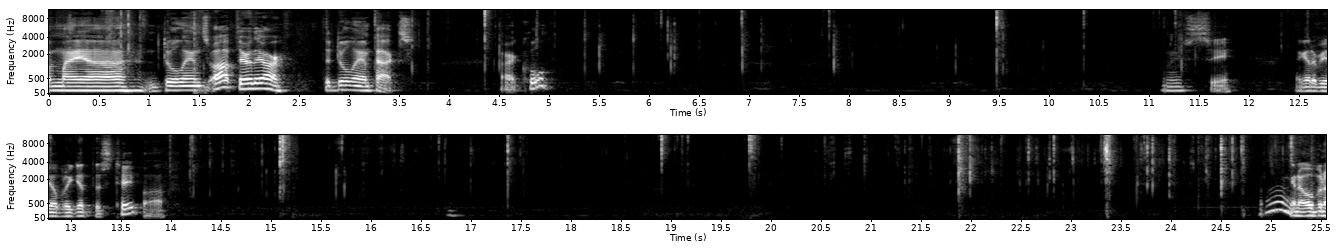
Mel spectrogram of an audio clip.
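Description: Plastic card sleeves rustle and click softly as cards are slid into them.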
